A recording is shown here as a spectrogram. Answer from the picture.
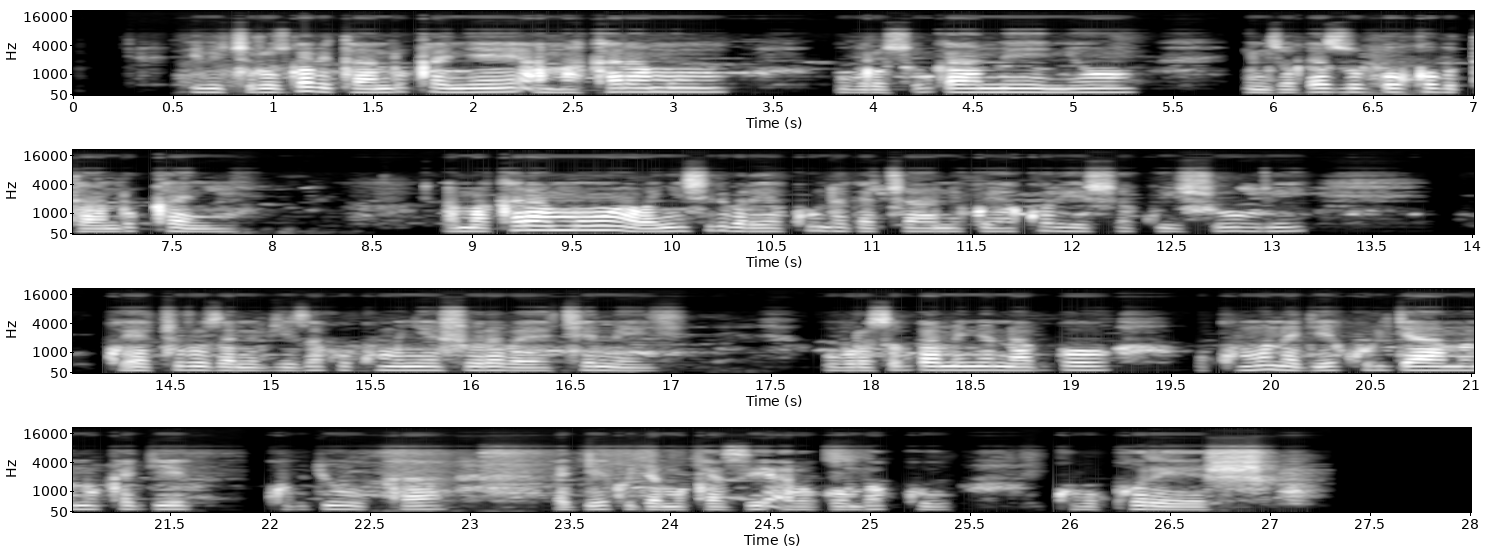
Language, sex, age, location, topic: Kinyarwanda, female, 25-35, Musanze, finance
